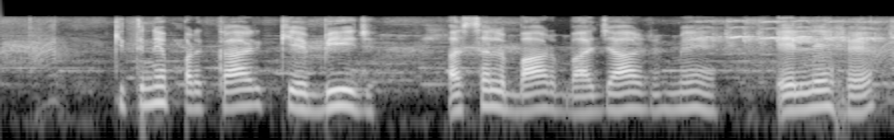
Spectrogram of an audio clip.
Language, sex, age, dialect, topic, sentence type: Magahi, male, 46-50, Northeastern/Surjapuri, agriculture, question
